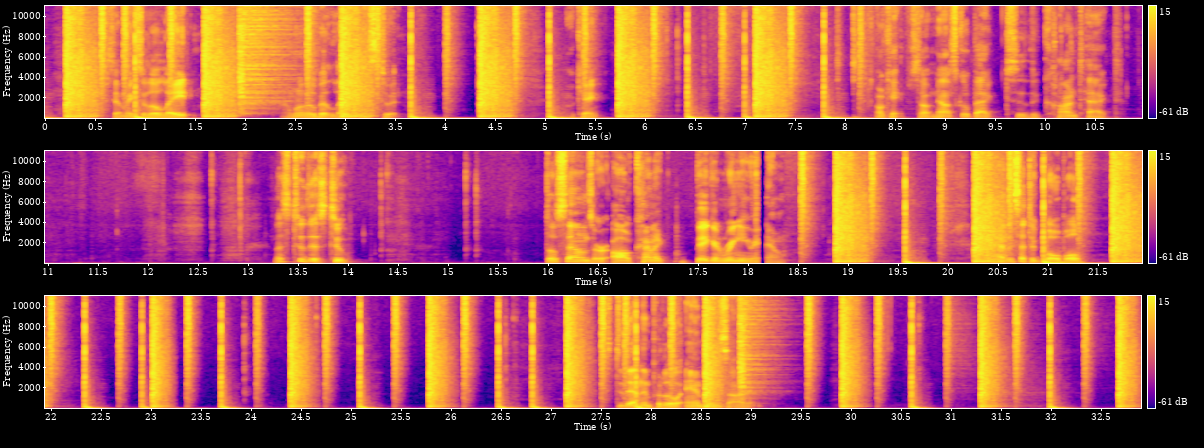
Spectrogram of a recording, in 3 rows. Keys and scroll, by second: 17.9 0, 18.0 Home.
